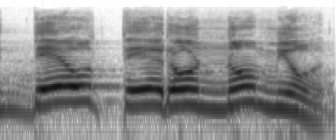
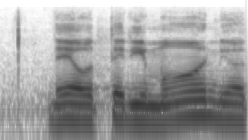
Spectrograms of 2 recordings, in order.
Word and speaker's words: Deuteronômio: se chama números e deuteronômio deuteronômio que muita gente se confunde ao pronunciar de eu ter imonio deutero de nome o deus deuteronômio deuteronômio significa segundo nome significa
